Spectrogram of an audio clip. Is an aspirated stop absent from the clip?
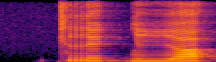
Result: yes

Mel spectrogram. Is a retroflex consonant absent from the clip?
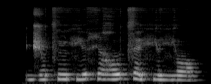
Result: yes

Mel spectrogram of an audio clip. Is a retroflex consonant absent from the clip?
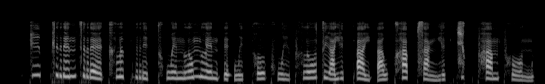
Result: yes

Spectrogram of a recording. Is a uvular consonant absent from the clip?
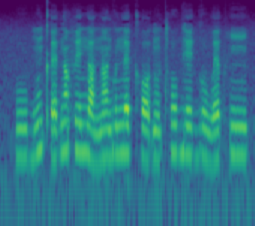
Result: yes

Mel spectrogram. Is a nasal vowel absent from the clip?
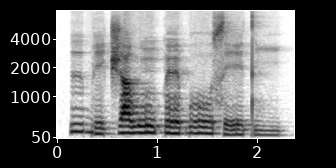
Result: no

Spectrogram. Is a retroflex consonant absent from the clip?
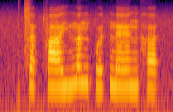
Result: yes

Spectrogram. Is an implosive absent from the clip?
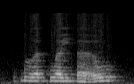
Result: no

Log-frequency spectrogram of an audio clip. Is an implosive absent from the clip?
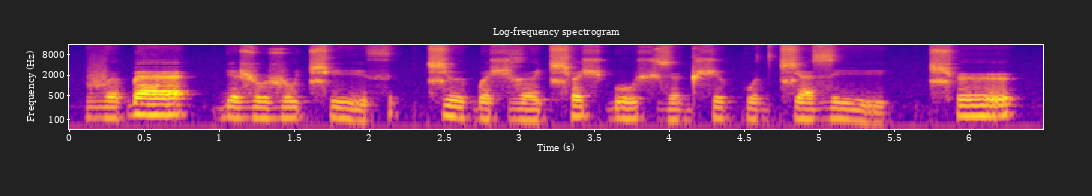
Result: no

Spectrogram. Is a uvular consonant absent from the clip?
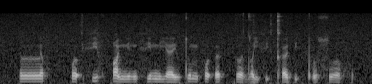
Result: no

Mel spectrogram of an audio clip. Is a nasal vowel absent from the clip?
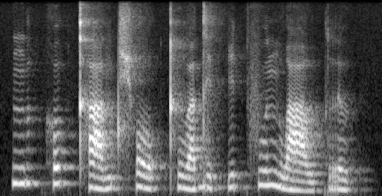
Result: yes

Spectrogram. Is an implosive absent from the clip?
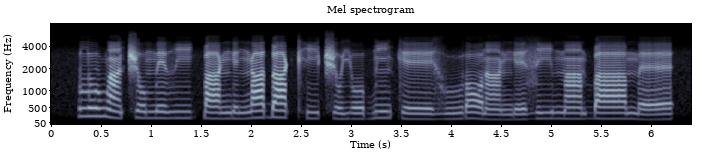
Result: no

